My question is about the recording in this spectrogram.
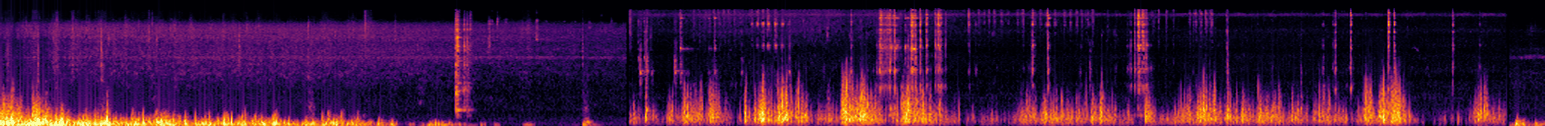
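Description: Wind buffeting the microphone, dying away after about five seconds. Then gold granules slide and clink in glassware, in irregular bursts with sharp glass clinks, as they are poured into a glass beaker.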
